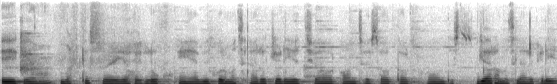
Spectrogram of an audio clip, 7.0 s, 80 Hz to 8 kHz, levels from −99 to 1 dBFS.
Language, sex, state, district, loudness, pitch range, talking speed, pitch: Rajasthani, female, Rajasthan, Churu, -20 LUFS, 170-180 Hz, 165 wpm, 175 Hz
